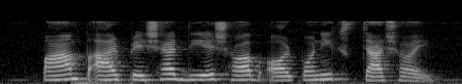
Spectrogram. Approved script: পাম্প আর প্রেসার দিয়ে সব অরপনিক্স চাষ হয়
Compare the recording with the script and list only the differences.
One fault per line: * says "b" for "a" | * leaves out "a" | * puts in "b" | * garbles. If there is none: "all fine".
all fine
